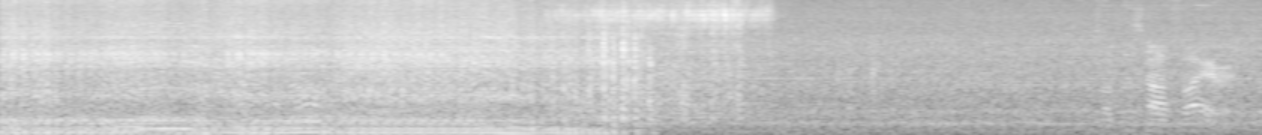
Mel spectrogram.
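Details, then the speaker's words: Dodge Caliber running loud with a lumpy, uneven rapping idle before dying off, a cylinder not firing after the coil wires were cut and reconnected, and it now won't start. "It was so much louder and like, I mean, it was sounding like a rapping. Something's not firing. Huh? Something's not firing, like a cylinder."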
